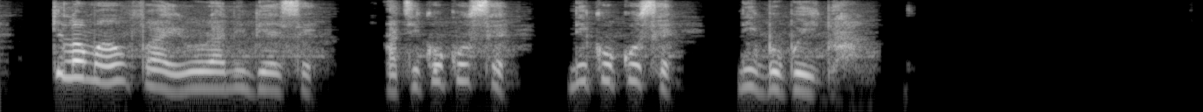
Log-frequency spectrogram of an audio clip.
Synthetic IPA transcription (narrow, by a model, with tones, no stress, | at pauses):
ki˦lɔ˦mãː˦n̩˦fa˧i˨ɾo˦ɾa˧nĩ˦bi˦ɛ˧sɛ˨ | a˨ti˧ko˦ko˦sɛ˦˨ | nĩ˦ko˦ko˦sɛ˦˨ | nĩ˦ɡ͡bo˧ɡ͡bo˧i˨ɡ͡ba˨˦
